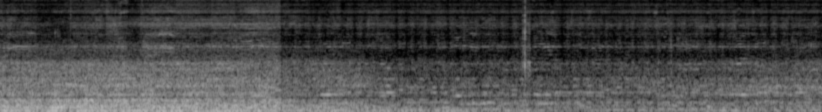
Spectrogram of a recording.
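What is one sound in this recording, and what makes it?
A car's engine and tyres rumble steadily on the road, growing quieter as the car slows.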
